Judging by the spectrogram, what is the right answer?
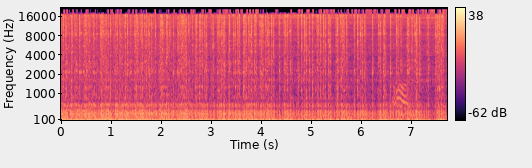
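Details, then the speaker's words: Old carbureted truck engine, not run in 30 years: strong low rumble that revs up and settles back smoothly on choke, no knocks or misses. Oil pressure about 42 psi, nearly 50 revved, little smoke as the rings seat; healthy. "ah he saw it it went up to almost 50 pounds when I revved it up and I just smoked a little bit but it ain't been ran in 30 years so it needs to seal the Rings"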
